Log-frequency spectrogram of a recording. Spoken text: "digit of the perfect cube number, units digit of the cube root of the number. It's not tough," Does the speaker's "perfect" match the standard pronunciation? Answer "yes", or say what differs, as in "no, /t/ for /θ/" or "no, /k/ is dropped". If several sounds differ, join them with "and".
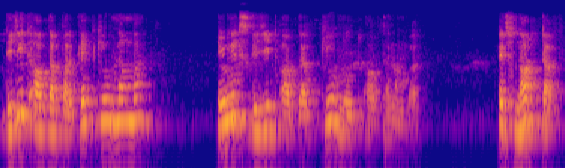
no, /p/ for /f/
